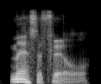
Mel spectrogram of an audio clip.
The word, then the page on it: mesophyll: British English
